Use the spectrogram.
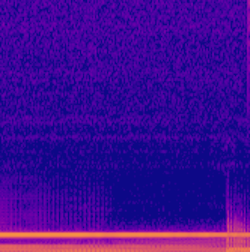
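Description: A low, steady synthesized sine tone holds for a couple of seconds with a washy reverb tail, then a brighter shift in the sound near the end.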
